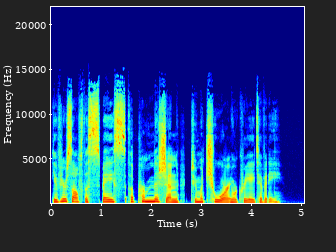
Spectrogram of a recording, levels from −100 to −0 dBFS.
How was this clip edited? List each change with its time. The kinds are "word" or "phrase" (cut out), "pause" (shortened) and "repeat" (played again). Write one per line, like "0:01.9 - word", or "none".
0:01.5 - word
0:02.7 - pause
0:03.6 - word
